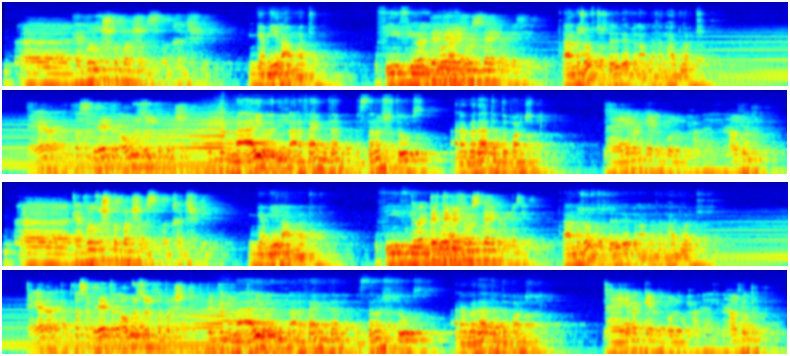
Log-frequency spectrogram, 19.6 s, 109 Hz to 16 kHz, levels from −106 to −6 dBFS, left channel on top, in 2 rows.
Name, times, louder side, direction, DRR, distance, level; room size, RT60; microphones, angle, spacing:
voice 1, 0.1-2.6 5.1-6.5 10.1-12.8 17.3-19.2, right 1 dB, 65° right, 5 dB, 4.7 m, -28 dB
voice 2, 3.1-3.8 4.8-5.7 7.0-8.6 12.6-15.1 15.5-16.4, left 1 dB, 60° left, 2 dB, 4.4 m, -25 dB
sound 1, 6.9-13.3, left 2 dB, 80° left, 4.2 m, -37 dB
28.5 x 21.5 x 8.4 m, 1.1 s
head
